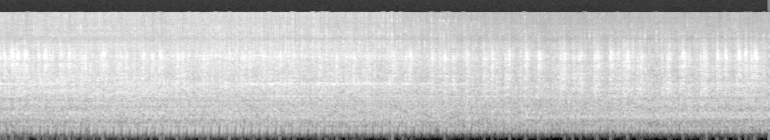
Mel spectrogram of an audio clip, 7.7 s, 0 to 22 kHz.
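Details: Lucas Mill 618 sawmill under refurbishment, engine running: right-angle gearbox gives harsh metallic clatter in quick uneven bursts; has oil but lots of gear lash; owner unsure whether rebuild needed or normal.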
